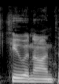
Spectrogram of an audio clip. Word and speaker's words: QAnon: This QAnon thing, am I saying it right? – You are.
